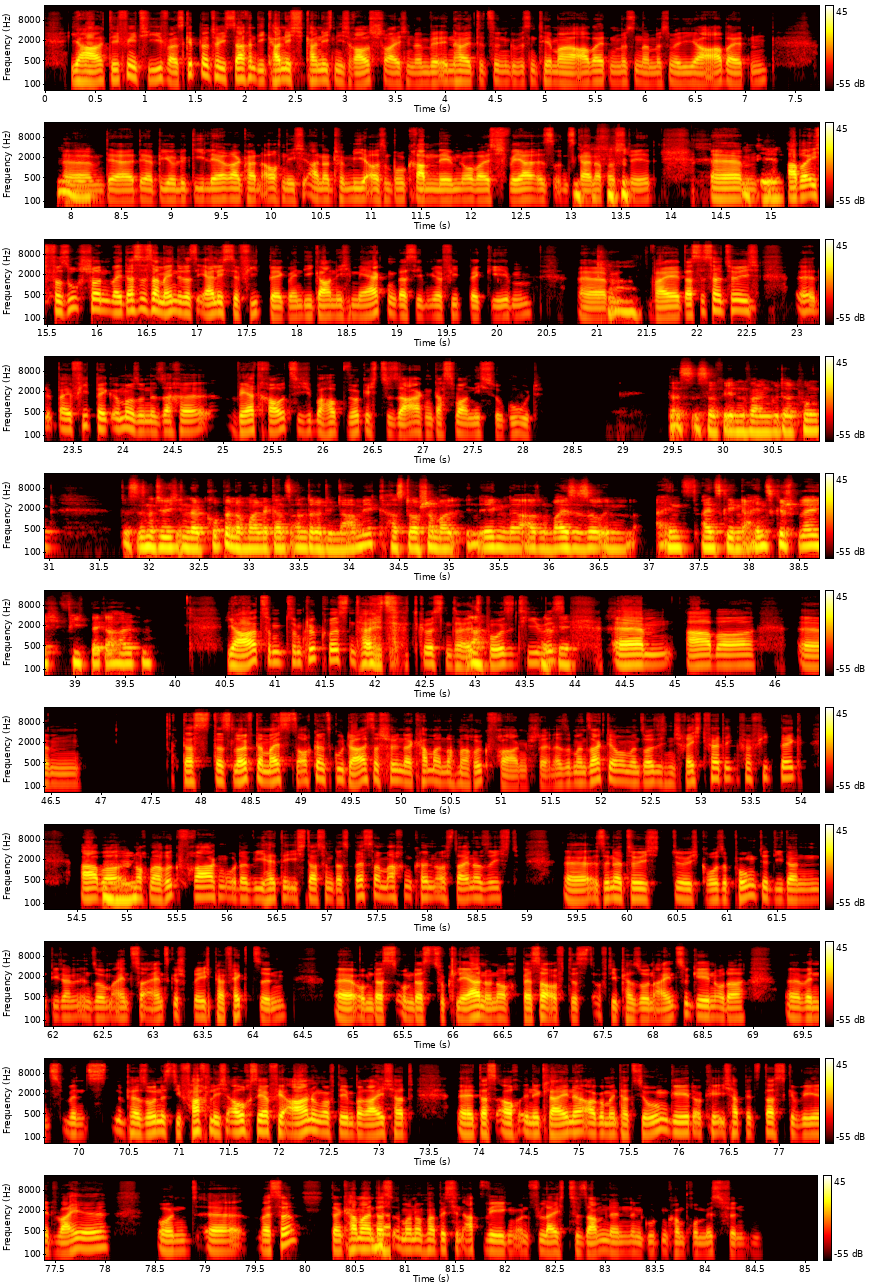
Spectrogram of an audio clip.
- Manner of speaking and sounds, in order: giggle; other background noise; "Eins-zu-eins-Gespräch" said as "Eins-gegen-eins-Gespräch"; laughing while speaking: "größtenteils"; "natürlich" said as "türlich"; stressed: "weil"
- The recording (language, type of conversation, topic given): German, podcast, Wie kannst du Feedback nutzen, ohne dich kleinzumachen?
